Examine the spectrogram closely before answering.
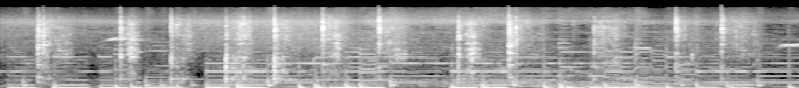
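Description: Metal spatula scraping and tapping against a wok about twice a second while ant eggs sizzle as they are stir-fried.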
